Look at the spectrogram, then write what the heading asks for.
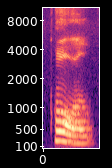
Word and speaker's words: called: Called. Look at the pronunciation. I called my mom. This verb, called, is the D sound.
